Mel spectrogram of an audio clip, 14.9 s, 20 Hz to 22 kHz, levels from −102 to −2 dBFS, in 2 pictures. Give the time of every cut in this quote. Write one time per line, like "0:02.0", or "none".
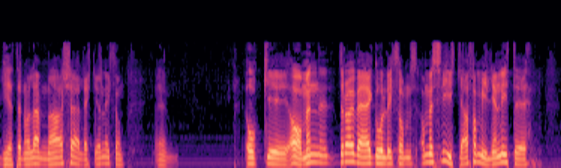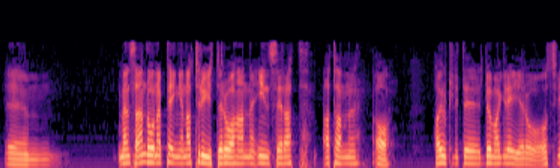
none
